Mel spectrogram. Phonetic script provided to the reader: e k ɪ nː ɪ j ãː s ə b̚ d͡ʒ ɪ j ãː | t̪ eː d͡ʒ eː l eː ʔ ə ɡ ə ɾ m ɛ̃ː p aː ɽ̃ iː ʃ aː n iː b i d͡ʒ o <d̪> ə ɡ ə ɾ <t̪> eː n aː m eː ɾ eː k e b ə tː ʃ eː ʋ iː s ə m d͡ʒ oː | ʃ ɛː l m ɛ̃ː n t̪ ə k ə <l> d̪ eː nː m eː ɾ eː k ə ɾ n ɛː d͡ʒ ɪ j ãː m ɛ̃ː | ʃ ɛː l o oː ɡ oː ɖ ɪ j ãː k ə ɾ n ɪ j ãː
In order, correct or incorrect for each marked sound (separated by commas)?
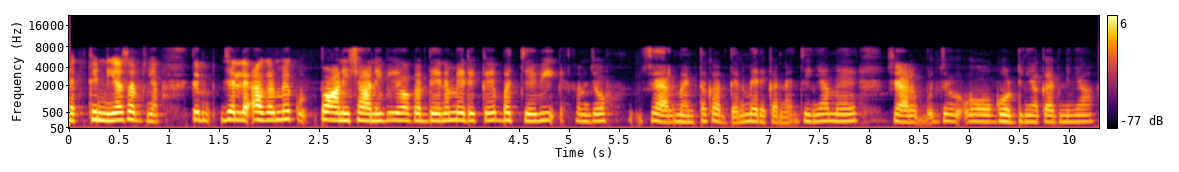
incorrect, incorrect, incorrect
